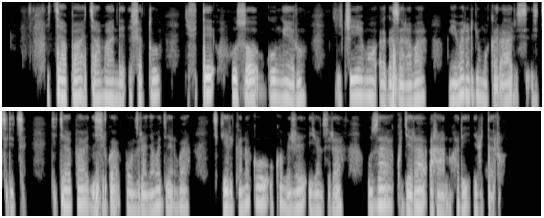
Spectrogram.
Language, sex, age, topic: Kinyarwanda, female, 36-49, government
